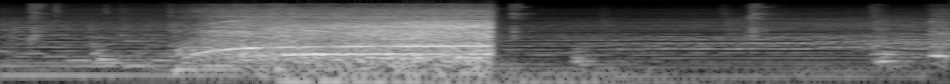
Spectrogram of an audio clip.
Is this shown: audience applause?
no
